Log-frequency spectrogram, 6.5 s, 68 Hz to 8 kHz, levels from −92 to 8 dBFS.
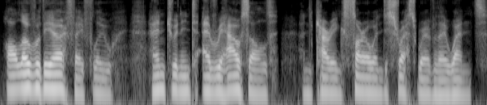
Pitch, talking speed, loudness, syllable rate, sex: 120 Hz, 165 wpm, -19 LUFS, 5.7 syllables/s, male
